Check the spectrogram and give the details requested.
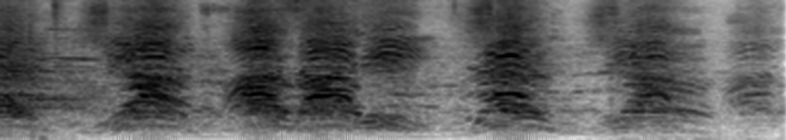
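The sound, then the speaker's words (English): A protest crowd in Iran shouts slogans such as "death to the dictator" together in loud, rhythmic bursts of many voices. Each chanted phrase swells and drops in quick succession, repeating throughout. “Crowds of brave Iranian women have been seen removing their hijabs and throwing them into fires, cutting their hair, and shouting death to the dictator.”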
